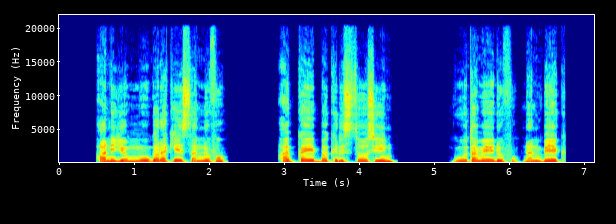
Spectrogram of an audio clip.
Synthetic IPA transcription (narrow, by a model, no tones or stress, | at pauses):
ʔɐnɪjɔmːuːɡɐɾɐke̞ːsːɐnːʊfʊ | ʔɐkːɐɛbːɐkɪɾɪst̪o̞ːsiːn | ɡuːt̪ɐme̞ːᶑʊfʊnɐnbe̞ːkɐ̥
